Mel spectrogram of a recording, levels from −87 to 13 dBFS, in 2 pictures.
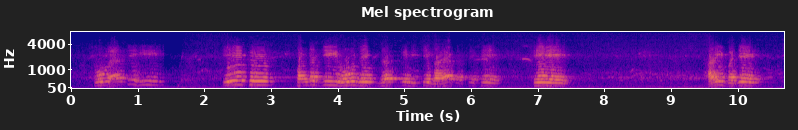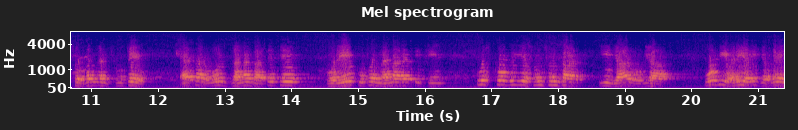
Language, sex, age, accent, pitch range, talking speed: Hindi, male, 60-79, native, 175-220 Hz, 110 wpm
